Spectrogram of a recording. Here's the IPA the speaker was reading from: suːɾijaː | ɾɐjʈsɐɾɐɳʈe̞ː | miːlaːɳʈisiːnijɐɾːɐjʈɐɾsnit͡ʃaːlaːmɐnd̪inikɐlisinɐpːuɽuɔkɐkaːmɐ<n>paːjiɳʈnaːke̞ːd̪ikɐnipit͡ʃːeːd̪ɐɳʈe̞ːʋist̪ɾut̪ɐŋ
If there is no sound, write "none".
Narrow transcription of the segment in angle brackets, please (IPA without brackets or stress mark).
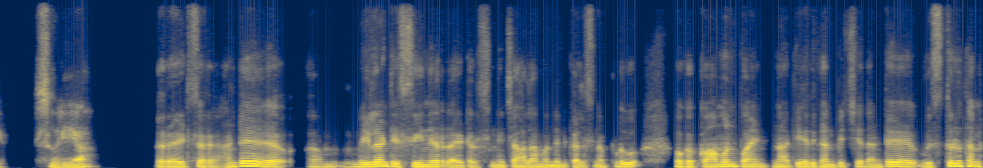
n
